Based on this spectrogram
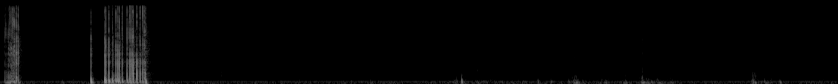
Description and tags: A pack of Rips and Tears recorded with a Beyer MCE 86N(C)S.
I have used these for ripping flesh sounds.
Enjoy!
tear, flesh, rip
